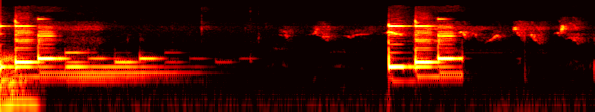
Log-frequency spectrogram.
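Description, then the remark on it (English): A bright electronic Trip Radar trip-request alert chime from a rideshare driver app sounds twice, a short melodic burst of tones, a pause of over a second, then the same chime again, loud with faint background noise between. “I love that wonderful sound. See, search is not going away. Here comes Trip Radar.”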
